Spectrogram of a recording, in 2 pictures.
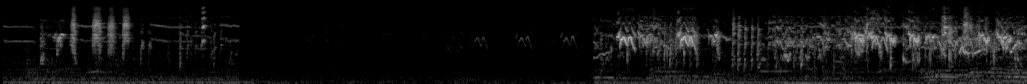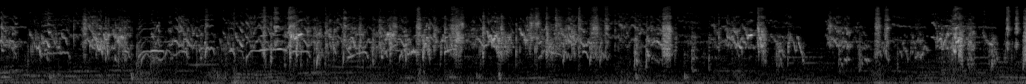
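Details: Budgerigar; chatter calls; courtship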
